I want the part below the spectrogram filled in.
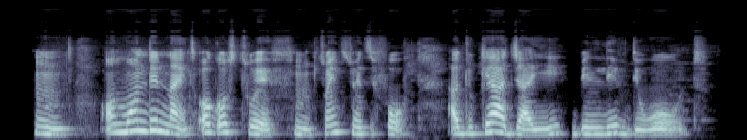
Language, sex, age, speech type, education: Nigerian Pidgin, female, 15-29, spontaneous, tertiary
